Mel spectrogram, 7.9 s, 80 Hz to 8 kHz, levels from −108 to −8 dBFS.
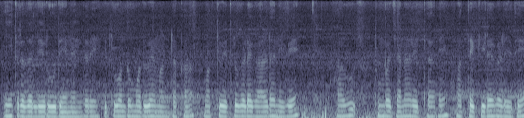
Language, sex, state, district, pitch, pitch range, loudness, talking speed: Kannada, male, Karnataka, Bellary, 130 Hz, 125-130 Hz, -37 LUFS, 135 wpm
